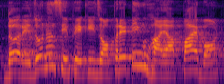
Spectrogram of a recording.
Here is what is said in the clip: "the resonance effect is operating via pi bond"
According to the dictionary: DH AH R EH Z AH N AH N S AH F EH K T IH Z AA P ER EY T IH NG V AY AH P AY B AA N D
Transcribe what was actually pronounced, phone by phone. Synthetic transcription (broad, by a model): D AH R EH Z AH N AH N S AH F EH K IH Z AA P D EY T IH NG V AY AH P AY B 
